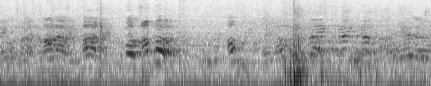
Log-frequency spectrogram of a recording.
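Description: Scattered shouts of players' voices across a football pitch, words not clear, with one sharp thud about three seconds in from a football being kicked.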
